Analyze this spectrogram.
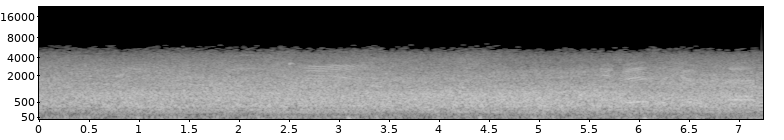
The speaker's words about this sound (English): Wow, look at these jets of water underneath us here. Yeah. It's like a high-speed boat, huh? Yeah. We're zooming right along in a couple knots.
